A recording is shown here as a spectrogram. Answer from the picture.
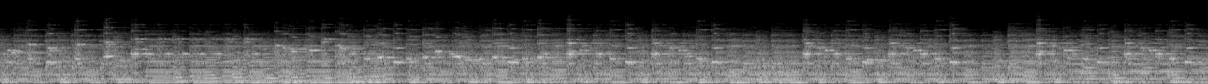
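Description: Solo boogie-woogie piano played without pause: a continuous rolling left-hand bass line under rhythmic right-hand chords and riffs.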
